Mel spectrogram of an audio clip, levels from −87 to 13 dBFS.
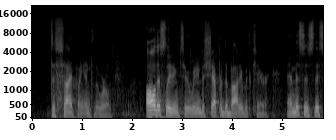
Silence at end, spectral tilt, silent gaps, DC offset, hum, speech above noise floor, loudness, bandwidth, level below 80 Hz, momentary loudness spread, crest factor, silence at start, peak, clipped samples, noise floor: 0 s; -6.5 dB/octave; none; under 0.1%; none; 31 dB; -34 LUFS; 14 kHz; -68 dBFS; 22 LU; 22 dB; 0.4 s; -14 dBFS; under 0.1%; -66 dBFS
